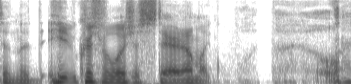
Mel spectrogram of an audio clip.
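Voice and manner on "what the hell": whispered disbelief. Retold or imitated. Speaker's own reaction retold.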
